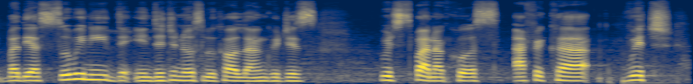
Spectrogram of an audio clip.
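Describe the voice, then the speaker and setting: A woman panelist with a legal background, speaking earnestly and emphatically in a discussion. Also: fairly low pitch.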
